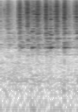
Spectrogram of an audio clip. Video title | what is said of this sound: Speed Cleaning Tractor Parts! | it sounds like a moringa when i shake it it's got a lot of rust in it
